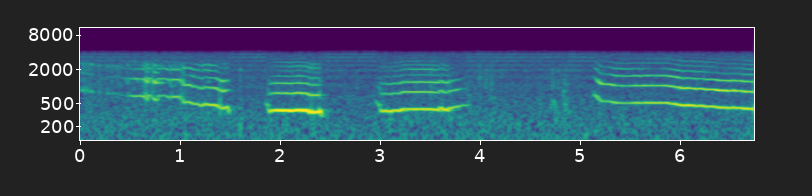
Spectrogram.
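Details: Four whimpers come from one-day-old Komondor puppies of litter F: the first slides downward, the middle two are short and level, and the last is long, dropping slightly, with strong harmonics and a soft background hiss.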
